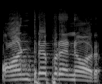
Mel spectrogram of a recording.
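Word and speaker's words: entrepreneur: फिर आ रहा है एंटरप्रेन्योर, ऑन्टरप्रेन्योर, ऑन्टरप्रेन्योर, ऑन्टरप्रेन्योर का मतलब क्या होता है, ऑन्टरप्रेन्योर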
